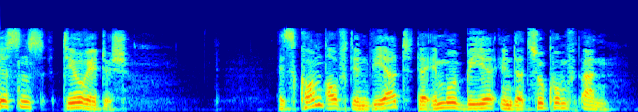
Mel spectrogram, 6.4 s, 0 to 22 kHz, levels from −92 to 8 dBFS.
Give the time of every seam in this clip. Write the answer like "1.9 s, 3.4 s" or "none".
3.2 s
